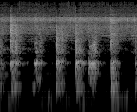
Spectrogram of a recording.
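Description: Ingredients sautéed in oil in a pan, with a series of close, sharp stirring clacks and scrapes in an irregular rhythm over a faint sizzle, no talk.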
